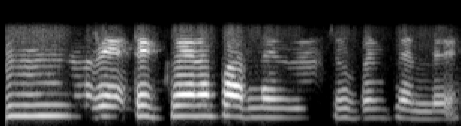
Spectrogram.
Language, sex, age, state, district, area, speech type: Telugu, female, 45-60, Andhra Pradesh, West Godavari, rural, conversation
